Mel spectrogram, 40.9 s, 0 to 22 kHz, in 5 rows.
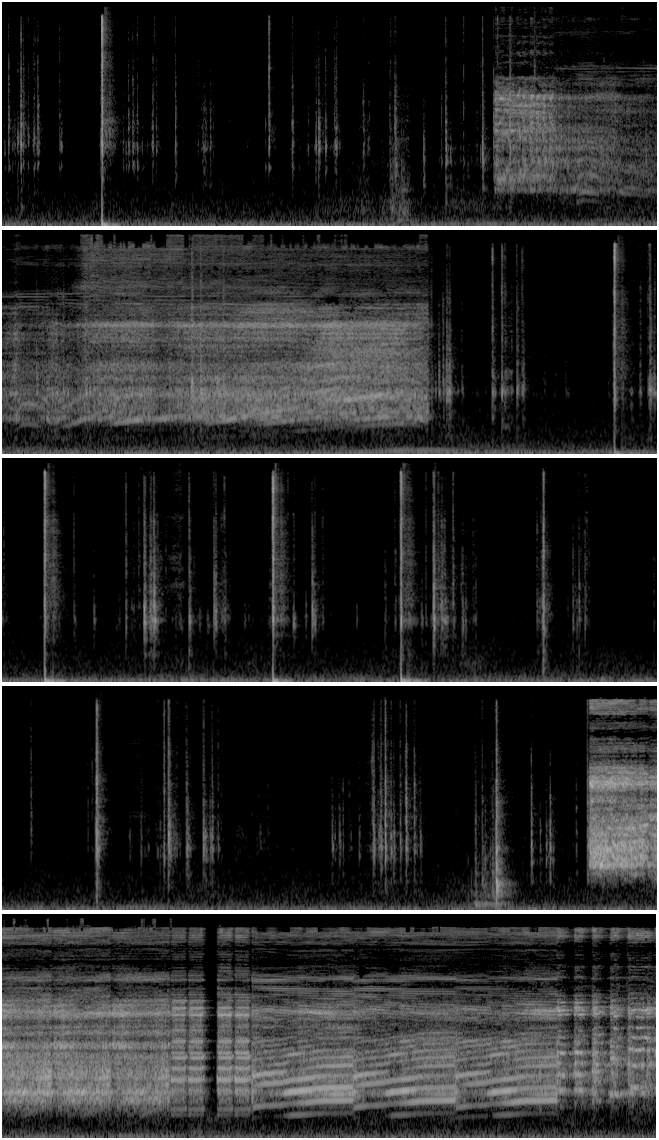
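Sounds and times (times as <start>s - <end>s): toy cars clicking and tapping: 5.5s - 14.8s, 15.8s - 20.4s, 25.6s - 27.3s, 31.3s - 40.9s
electronic toy siren: 6.2s - 13.6s, 31.9s - 40.9s.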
